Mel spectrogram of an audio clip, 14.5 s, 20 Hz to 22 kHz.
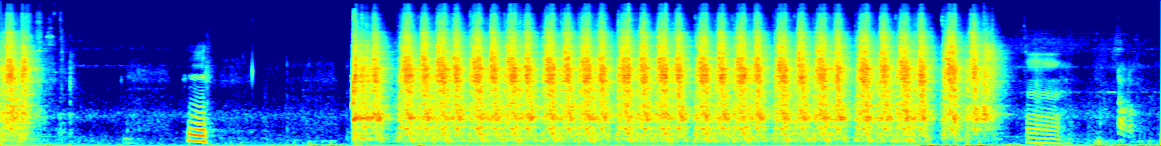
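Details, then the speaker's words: VW Scirocco Mk2 Tropic after long storage, fuel pump suspected dead, fuel fed directly by syringe; engine cranks briefly, catches and runs with steady fast beat, shuts down, cranks again; starts and runs normally. "um it seems to run so that means the car's probably all right"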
